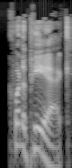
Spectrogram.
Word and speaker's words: Quinnipiac: What a recent Quinnipiac, that's how you say it, 30%.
